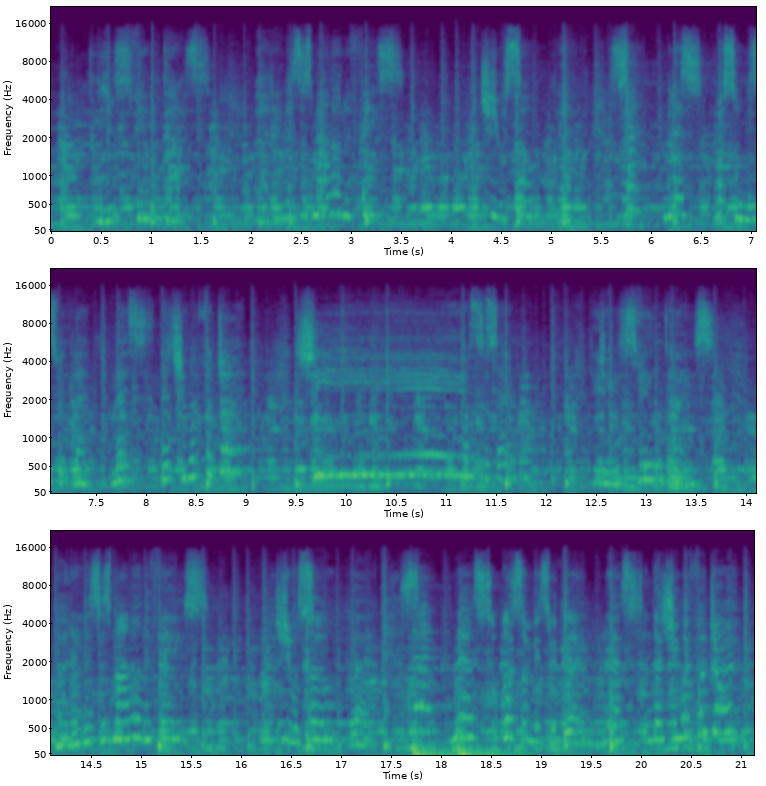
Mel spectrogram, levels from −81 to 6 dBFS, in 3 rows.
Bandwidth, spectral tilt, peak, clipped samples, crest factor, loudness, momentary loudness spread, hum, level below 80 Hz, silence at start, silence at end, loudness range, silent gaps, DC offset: 16 kHz; -4 dB/octave; -4 dBFS; under 0.1%; 20 dB; -24 LUFS; 8 LU; none; -36 dBFS; 0 s; 0 s; 4 LU; none; under 0.1%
